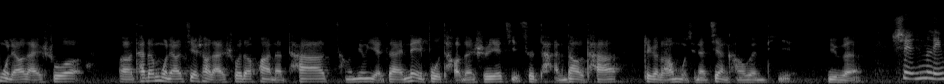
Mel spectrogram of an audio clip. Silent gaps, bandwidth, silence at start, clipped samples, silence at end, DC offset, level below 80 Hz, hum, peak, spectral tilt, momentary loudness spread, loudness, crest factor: none; 9.6 kHz; 0 s; under 0.1%; 0 s; under 0.1%; -70 dBFS; none; -18 dBFS; -6.5 dB/octave; 6 LU; -34 LUFS; 16 dB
